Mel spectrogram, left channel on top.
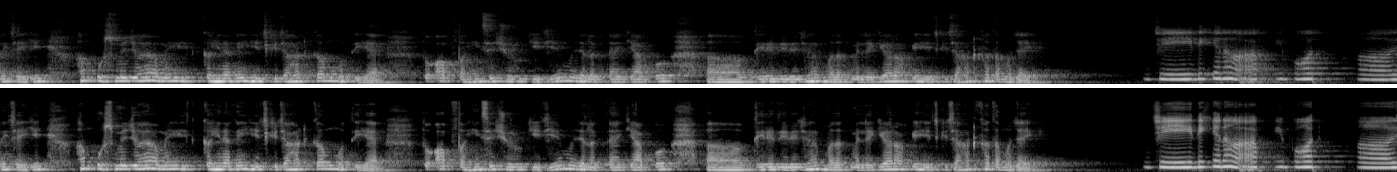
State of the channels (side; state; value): both; normal; correlation 0.72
